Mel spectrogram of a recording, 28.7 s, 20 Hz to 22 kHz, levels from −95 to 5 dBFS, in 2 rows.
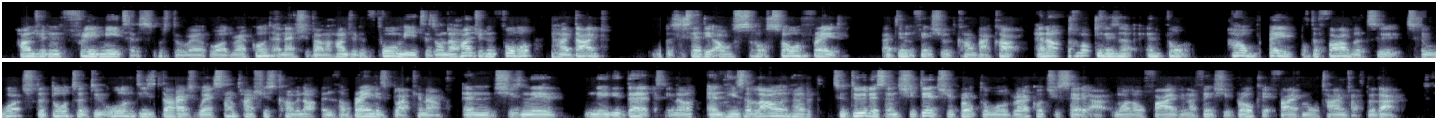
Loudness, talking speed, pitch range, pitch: -18 LUFS, 220 wpm, 105-130 Hz, 115 Hz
